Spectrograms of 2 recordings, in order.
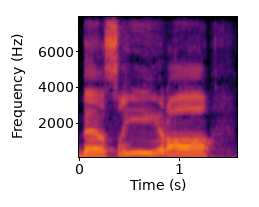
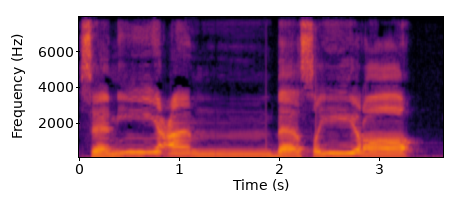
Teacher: تنوين جاء بعد التنوين حرف الباء وهو حرف الاقلاب تقلب الى ميم بغنه بمقدار حركتين سميعا سميعا سميعا بصيرا بدون كز على الشفتين عند ن ميم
